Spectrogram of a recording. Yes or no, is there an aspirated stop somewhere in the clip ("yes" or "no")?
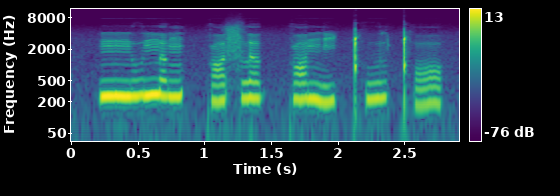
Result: yes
